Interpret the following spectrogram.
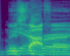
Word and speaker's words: Mustafar: a conversation with the Mustafa is actually the name of that P yeah the preferred the preferred pronunciation is must is Mustafa Mustafa but yeah is like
